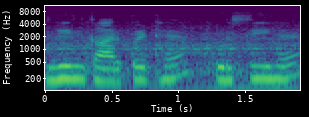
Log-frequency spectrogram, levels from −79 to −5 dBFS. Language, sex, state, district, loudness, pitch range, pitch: Hindi, female, Bihar, Gopalganj, -29 LUFS, 190-205 Hz, 200 Hz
